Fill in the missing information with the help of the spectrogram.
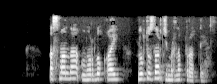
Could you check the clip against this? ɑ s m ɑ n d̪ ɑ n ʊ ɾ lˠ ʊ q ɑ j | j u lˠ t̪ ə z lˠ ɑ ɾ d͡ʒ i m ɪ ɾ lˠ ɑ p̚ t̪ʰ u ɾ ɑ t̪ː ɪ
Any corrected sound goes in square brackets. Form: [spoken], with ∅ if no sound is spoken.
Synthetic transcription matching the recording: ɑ s m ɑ n d̪ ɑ n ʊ ɾ lˠ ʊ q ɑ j | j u lˠ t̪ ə z lˠ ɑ ɾ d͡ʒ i m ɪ ɾ lˠ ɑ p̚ t̪ʰ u ɾ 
